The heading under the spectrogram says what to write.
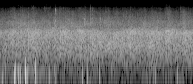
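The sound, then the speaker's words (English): An audience at St. Saviour's applauds steadily for several seconds for the people running the Dwell reading plan, a dense, continuous wash of hand claps with a few sharper individual claps standing out at the start, holding an even loudness throughout. “who are doing these things a round of applause”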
